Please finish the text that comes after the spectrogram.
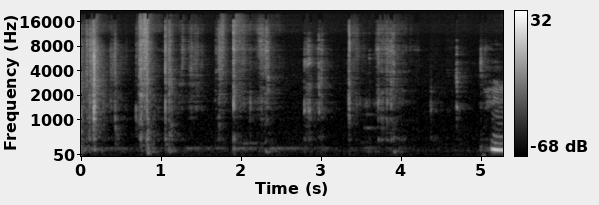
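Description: Playing cards shuffled and then set down, making a quiet, close series of soft riffling clicks and light slaps in an irregular rhythm.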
